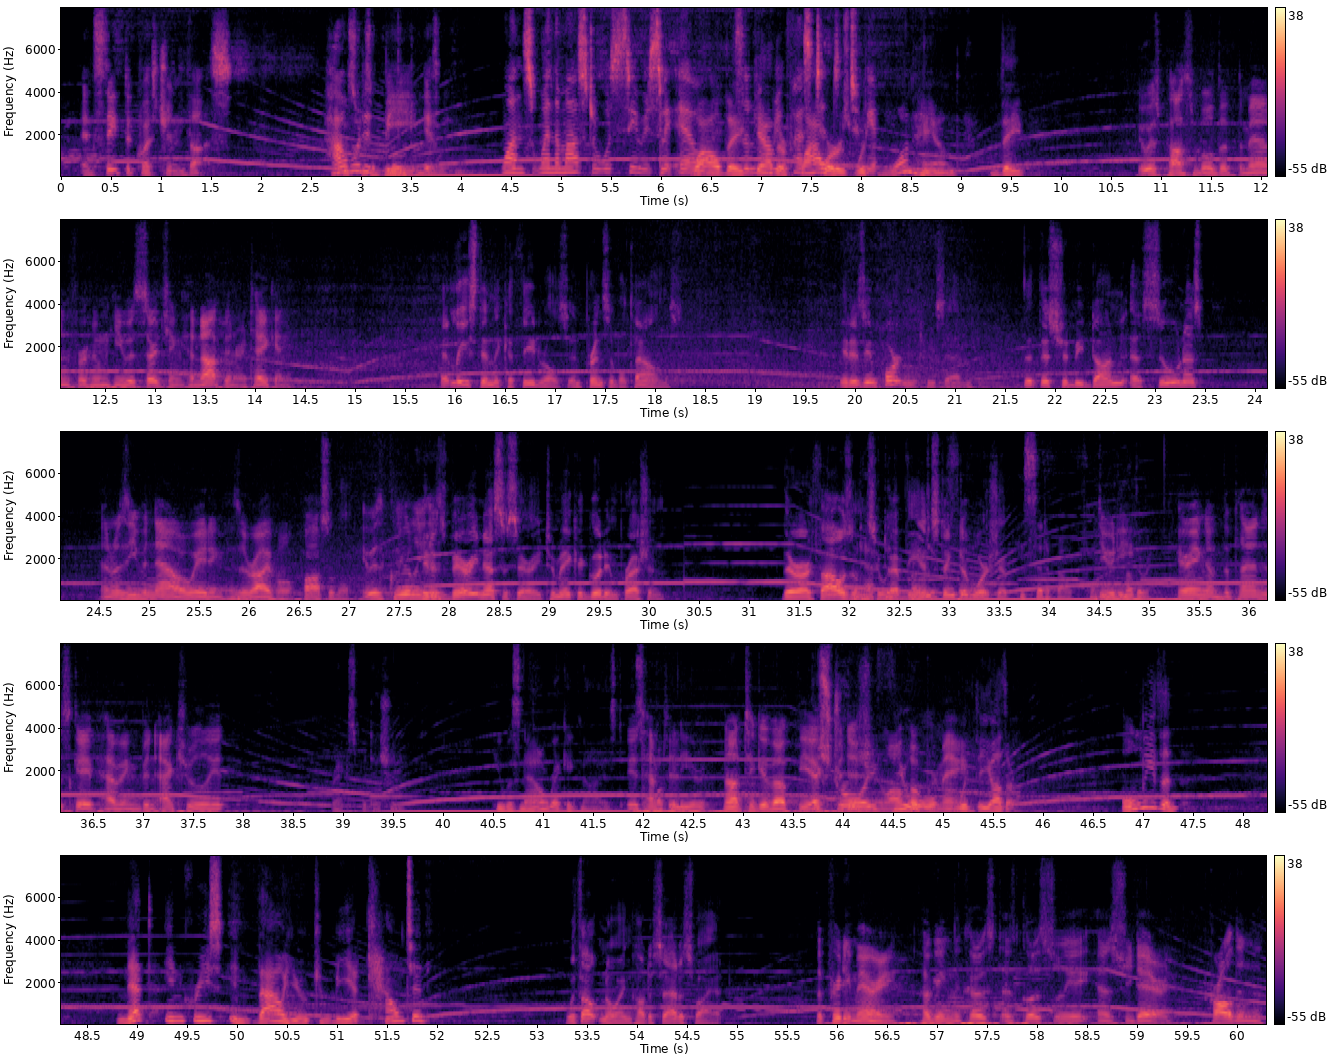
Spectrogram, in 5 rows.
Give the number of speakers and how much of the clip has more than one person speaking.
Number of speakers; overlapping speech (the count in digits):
6, about 16%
